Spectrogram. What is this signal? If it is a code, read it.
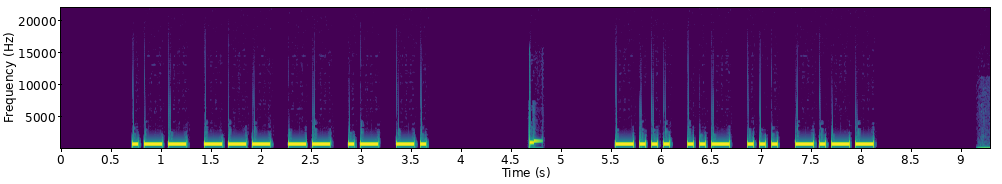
Morse code, heard as a keyed tone, about 21 wpm, 700 Hz. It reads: WOMAN BUSY
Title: Sentences from Top 1000 Words - Review Part 2 - New Word Drill - 20wpm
